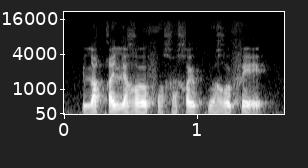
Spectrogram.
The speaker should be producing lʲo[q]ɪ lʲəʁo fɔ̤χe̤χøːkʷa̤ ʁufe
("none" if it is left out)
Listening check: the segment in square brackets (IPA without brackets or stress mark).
q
